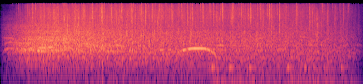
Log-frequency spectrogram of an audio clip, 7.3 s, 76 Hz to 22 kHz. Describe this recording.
nagoya-baseballregion 23
Nagoya Dome 14.07.2013, baseball match Dragons vs Giants. Recorded with internal mics of a Sony PCM-M10
Ambient, Crowd, Baseball, Soundscape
